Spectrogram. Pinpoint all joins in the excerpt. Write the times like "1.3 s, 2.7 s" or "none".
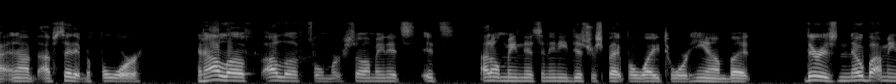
none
